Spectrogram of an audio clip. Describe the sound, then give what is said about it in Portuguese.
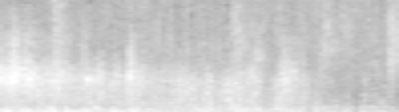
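A heavy, continuous rumble of thunder from a lightning strike rolls on without a break, loud, with deep low-end roar and crackly noise spread across the sound. No voices are heard. “E como as nuvens são formadas por água e gelo, quando esses pedacinhos de gelo se encontram no céu, acontecem os raios.”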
